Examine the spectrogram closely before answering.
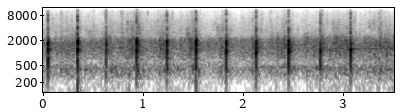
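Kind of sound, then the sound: crowd, audience applauding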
